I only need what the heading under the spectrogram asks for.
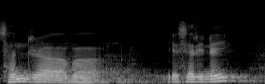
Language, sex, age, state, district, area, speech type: Nepali, male, 45-60, West Bengal, Darjeeling, rural, spontaneous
